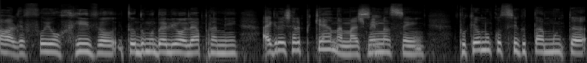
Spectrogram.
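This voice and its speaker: A woman's dark, mellow tone at medium pitch, in a very clean, silent recording with a dry, close sound and no echo. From Brazil, Rio de Janeiro and Brasília. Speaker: pastor. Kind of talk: testimony. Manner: fast.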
